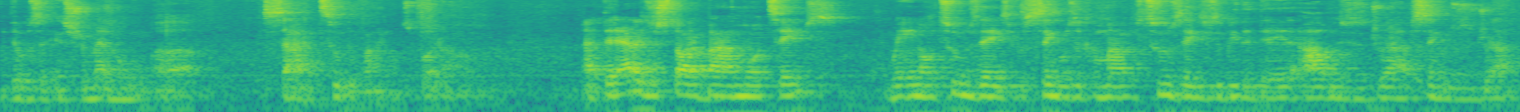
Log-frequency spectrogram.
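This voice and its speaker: A man with a fairly low pitch talks at a fairly quick pace in a monotone, flat delivery, with audible room echo and noticeable background noise. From New York (Queens). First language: Spanish. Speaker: rapper. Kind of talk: interview. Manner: casual, filler-heavy.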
